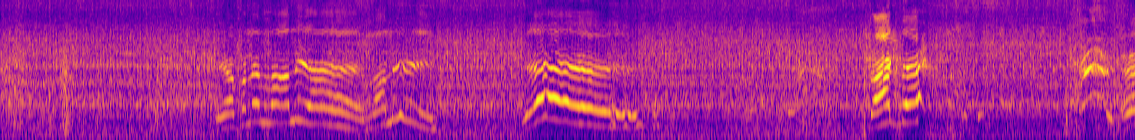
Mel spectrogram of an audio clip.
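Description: A diesel tractor engine runs under load.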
